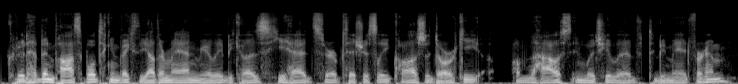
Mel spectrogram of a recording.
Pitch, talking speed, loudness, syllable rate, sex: 95 Hz, 250 wpm, -20 LUFS, 6.7 syllables/s, male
